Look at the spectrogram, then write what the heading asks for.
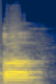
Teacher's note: بادو پشبن، قریب، قاف کے اوپر زبر ہے، زبر کو جلدی پڑھیں گے تھوڑا بھی نہ کھینچیں گے، زبر کی آواز اوپر کو اٹھتی ہے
